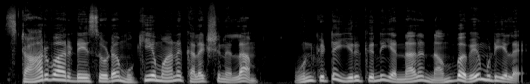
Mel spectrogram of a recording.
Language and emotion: Tamil, surprised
